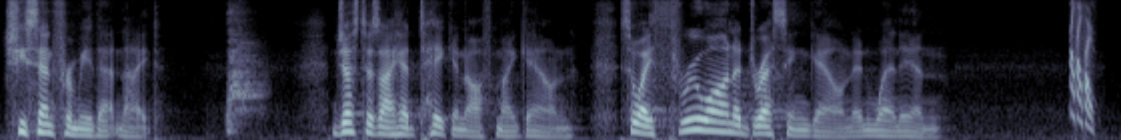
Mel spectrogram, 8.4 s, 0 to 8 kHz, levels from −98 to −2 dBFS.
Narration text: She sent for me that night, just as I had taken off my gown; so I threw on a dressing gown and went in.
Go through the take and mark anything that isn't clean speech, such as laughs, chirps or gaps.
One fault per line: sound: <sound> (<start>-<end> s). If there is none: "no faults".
sound: bark (1.7-2.0 s)
sound: chirp (8.0-8.2 s)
